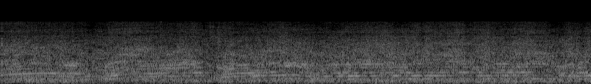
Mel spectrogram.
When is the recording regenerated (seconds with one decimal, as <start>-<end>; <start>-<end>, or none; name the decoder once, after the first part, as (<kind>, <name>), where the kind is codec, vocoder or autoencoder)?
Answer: 0.0-0.6 (vocoder, BigVGAN v2); 1.0-2.1; 5.4-5.9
